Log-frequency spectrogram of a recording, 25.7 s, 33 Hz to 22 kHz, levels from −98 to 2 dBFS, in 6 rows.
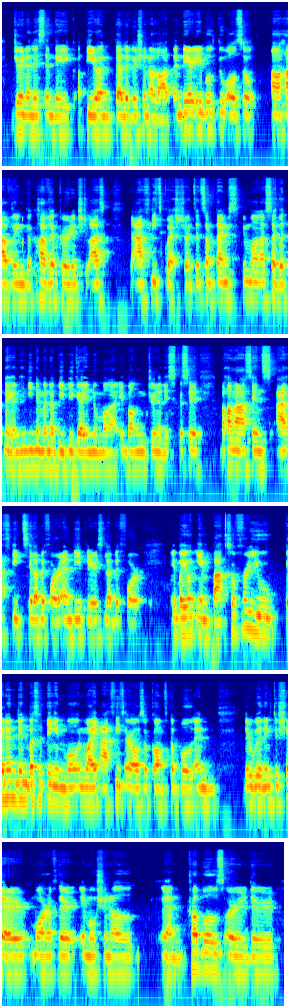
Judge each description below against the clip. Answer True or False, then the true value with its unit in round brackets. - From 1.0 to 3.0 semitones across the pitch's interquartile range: True (2.7 semitones)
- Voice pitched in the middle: False (125 Hz)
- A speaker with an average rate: False (185 wpm)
